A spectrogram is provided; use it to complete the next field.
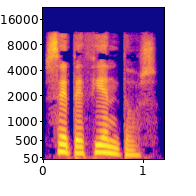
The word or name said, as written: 700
